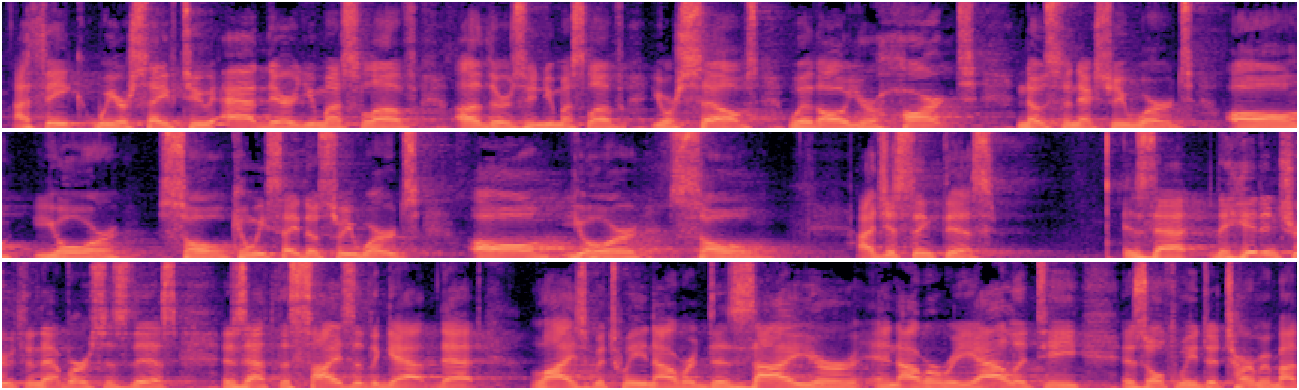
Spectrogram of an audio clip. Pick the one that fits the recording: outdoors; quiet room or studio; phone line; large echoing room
large echoing room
